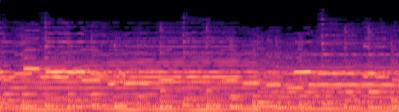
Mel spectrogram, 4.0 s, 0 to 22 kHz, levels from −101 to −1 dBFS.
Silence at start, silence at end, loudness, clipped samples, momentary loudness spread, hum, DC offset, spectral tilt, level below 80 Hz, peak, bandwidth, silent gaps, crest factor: 0 s; 0 s; -22 LUFS; under 0.1%; 6 LU; none; under 0.1%; -7.5 dB/octave; -42 dBFS; -10 dBFS; 9.8 kHz; none; 14 dB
